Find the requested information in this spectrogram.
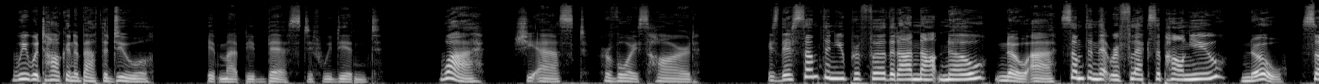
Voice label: Romance Dialogue Southern; Southern Bodice Ripper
